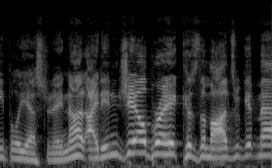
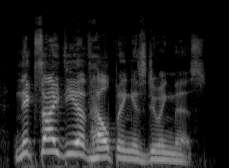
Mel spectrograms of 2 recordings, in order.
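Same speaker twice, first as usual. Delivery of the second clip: normal talking voice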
